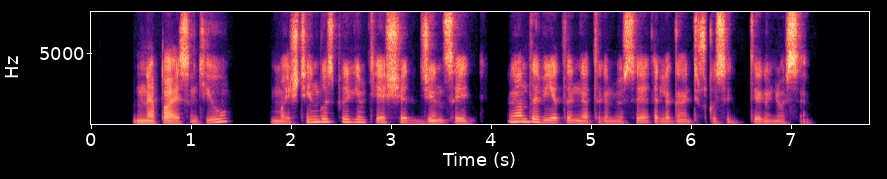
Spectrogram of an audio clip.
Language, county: Lithuanian, Telšiai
